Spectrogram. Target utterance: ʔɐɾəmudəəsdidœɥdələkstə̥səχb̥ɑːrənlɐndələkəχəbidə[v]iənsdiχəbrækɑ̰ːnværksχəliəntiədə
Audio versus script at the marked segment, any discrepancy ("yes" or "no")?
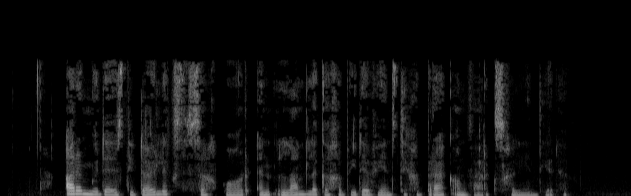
no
